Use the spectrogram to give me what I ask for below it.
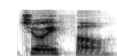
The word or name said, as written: joyful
